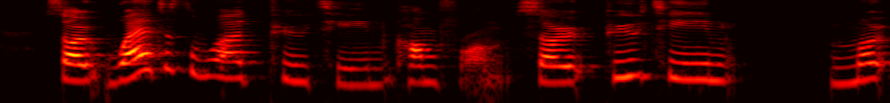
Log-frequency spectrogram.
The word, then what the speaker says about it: poutine: it's I ne E ending you say uh putan is a very rude word I don't think I should even be saying it do not say that it is poutin so also Canadian French compared to France French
